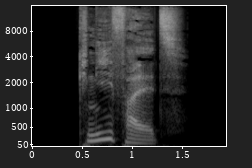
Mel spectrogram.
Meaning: genitive of Kniefall
- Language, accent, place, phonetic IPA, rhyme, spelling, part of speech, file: German, Germany, Berlin, [ˈkniːˌfals], -iːfals, Kniefalls, noun, De-Kniefalls.ogg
